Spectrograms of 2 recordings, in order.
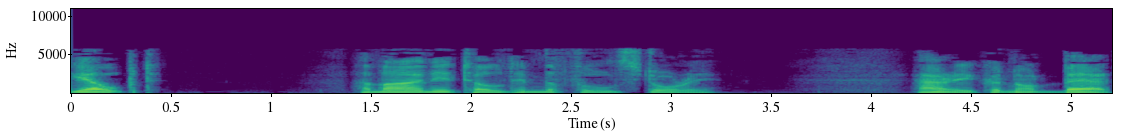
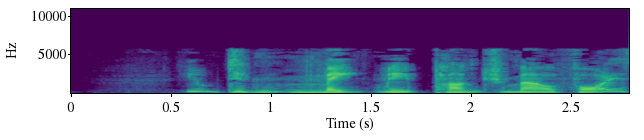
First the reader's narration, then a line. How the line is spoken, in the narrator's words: said Harry angrily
